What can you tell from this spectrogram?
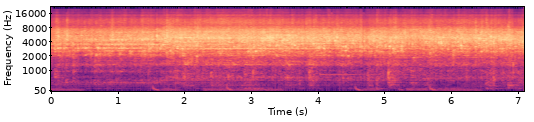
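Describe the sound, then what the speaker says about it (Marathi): Hot oil spatters and sizzles steadily as chillies fry in a pan, a loud, continuous hiss with scattered crackles throughout and no talking. "आता पण तेल उडणं चालू आहे."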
